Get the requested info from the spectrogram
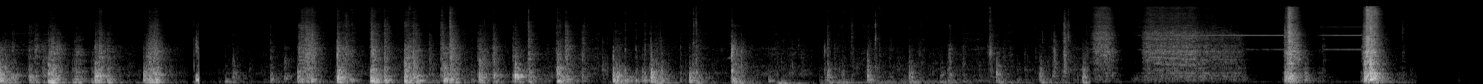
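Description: Footsteps and handling knocks as someone walks over a wooden floor and stairs, an irregular run of thumps several a second. Near the end come a short hiss, then two sharp knocks with a brief ringing tone between them.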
